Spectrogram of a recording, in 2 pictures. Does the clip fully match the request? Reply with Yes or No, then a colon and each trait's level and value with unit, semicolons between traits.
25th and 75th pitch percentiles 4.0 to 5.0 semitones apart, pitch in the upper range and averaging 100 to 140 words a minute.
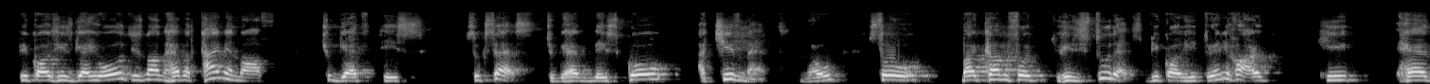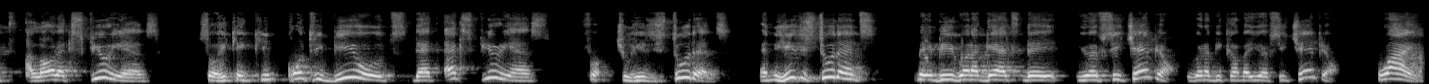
Yes: average, 4.7 semitones; high, 205 Hz; slow, 135 wpm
